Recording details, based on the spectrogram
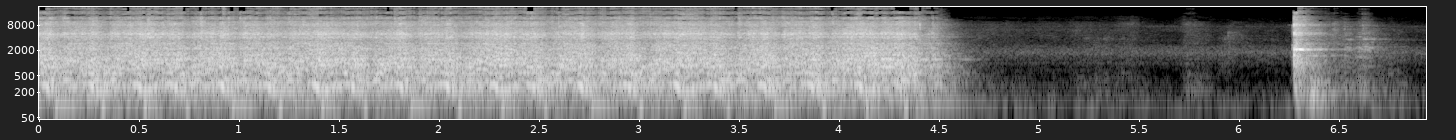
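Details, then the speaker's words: Sunbeam Alpine engine on starting fluid after earlier no-spark trouble: starter spins steadily for about four seconds and never fires; cranks, no start. Long cranking seems to stick a relay open. "We'll try not to crank it too long, because that seems to be what sticks that relay open. So we only have a little bit of starting fluid left. Let's give that a try and see what we can do."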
